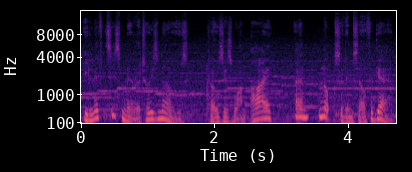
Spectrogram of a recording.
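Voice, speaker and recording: An actor narrating a fantasy game in deliberate, storybook phrases. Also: male voice, medium pitch, wildly swooping pitch, music in the background, low-quality recording. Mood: measured, observant. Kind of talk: scripted narration.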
